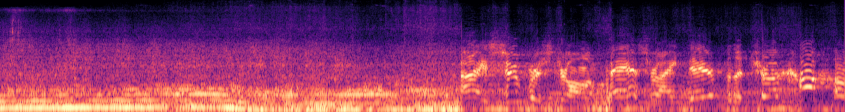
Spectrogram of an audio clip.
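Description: Diesel catches and settles into a steady, even idle with a low drone; pitch drops as revs fall, no knocks or misses.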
